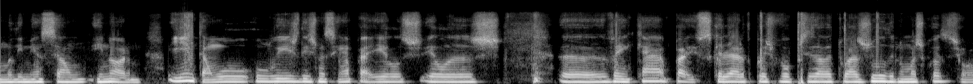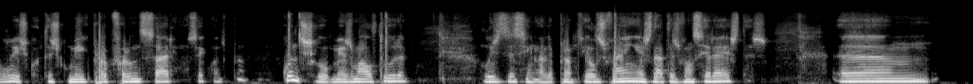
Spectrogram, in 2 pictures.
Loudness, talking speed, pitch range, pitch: -13 LUFS, 180 wpm, 115-135 Hz, 125 Hz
